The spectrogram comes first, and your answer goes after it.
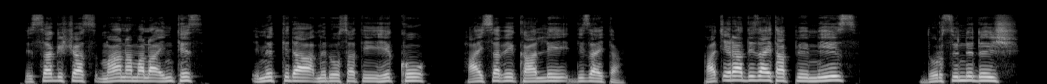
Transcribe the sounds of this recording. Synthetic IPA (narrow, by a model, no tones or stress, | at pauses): hɛsːɐɡɪʃːɐsmaːnɐmɐlɐɪnt̪ːɛs | ɪmɛt̪ːɪd̪ɐmɪd̪o̞ːsɐt̪ɪhɛkːɔ | hɐjsːɐfɛkaːlːɪd̪ɪzɐjt̪ɐ̰ | kɐt͡ʃʼːɛɾɐd̪ɪzɐjt̪ɐpːɛmiːs | d̪ɔɾsːɪnːɛd̪ɛjɪʃ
